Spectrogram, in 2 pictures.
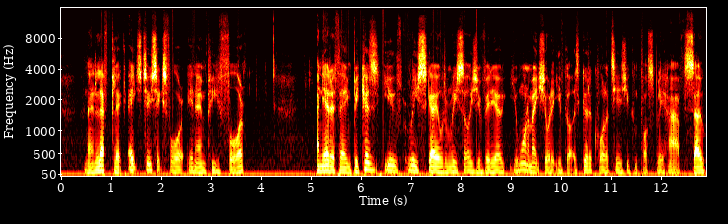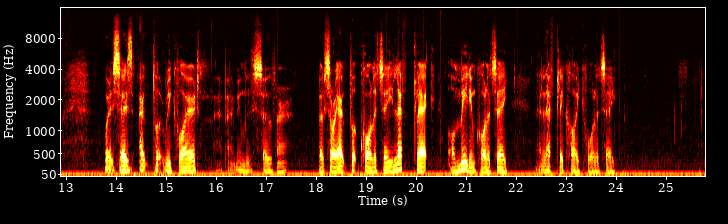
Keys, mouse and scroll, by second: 16.3 click, 21.2 click.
